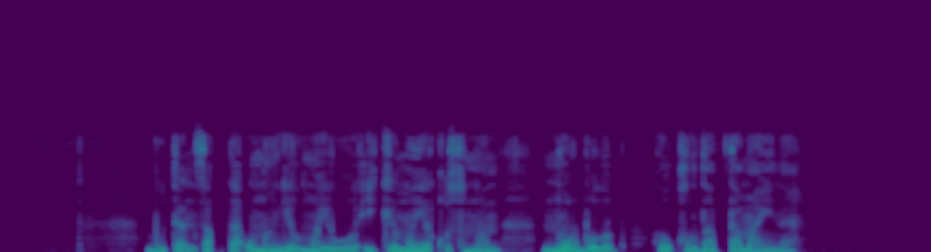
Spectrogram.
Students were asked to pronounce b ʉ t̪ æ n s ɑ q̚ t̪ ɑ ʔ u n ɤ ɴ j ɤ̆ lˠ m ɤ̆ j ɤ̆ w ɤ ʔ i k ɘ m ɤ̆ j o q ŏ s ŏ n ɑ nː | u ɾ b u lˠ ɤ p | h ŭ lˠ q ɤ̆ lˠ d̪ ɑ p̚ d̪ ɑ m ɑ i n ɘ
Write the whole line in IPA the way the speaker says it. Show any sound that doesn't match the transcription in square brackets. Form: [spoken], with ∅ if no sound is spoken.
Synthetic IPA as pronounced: b ʉ t̪ æ n s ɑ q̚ t̪ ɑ ʔ u n ɤ ɴ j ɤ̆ lˠ m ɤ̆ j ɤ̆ w ɤ ʔ i k ɘ m ɤ̆ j [ɤ] q ŏ s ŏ n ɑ nː | u ɾ b u lˠ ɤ p | h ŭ lˠ q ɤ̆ lˠ d̪ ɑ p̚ [t̪] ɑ m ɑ i n ɘ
